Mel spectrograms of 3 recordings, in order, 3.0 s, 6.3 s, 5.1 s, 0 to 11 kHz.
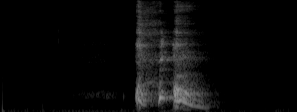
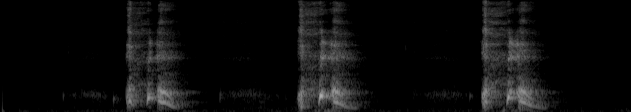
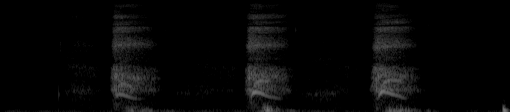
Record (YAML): cough_length: 3.0 s
cough_amplitude: 2221
cough_signal_mean_std_ratio: 0.32
three_cough_length: 6.3 s
three_cough_amplitude: 3948
three_cough_signal_mean_std_ratio: 0.32
exhalation_length: 5.1 s
exhalation_amplitude: 405
exhalation_signal_mean_std_ratio: 0.43
survey_phase: beta (2021-08-13 to 2022-03-07)
age: 45-64
gender: Female
wearing_mask: 'No'
symptom_none: true
smoker_status: Ex-smoker
respiratory_condition_asthma: true
respiratory_condition_other: false
recruitment_source: REACT
submission_delay: 3 days
covid_test_result: Negative
covid_test_method: RT-qPCR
